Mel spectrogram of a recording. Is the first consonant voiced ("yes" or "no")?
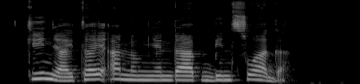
no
